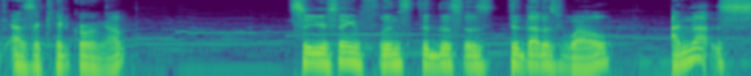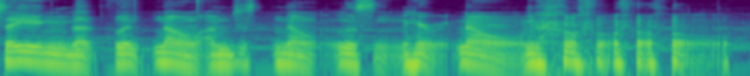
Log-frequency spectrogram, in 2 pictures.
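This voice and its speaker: A man with a low voice chats to his stream while he plays. He jokes around and keeps breaking off his own sentences, with faint music behind him. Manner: joking, halting, self-interrupting. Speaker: livestreamer. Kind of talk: casual game stream commentary, chatting with viewers.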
